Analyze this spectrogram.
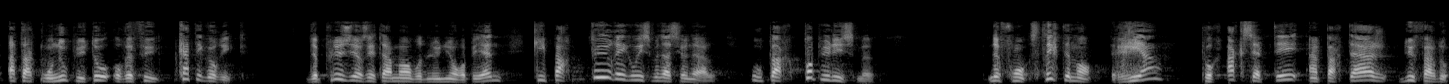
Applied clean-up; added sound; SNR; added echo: none; none; none; none.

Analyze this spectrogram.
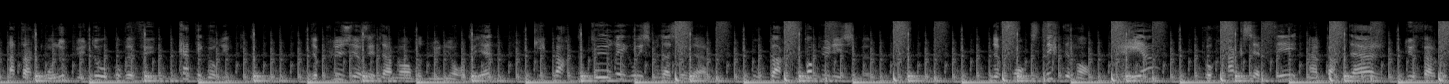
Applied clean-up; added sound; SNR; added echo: none; Drum kit; -4 dB; none.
